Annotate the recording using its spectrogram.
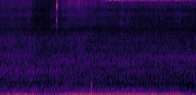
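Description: A car drives past nearby.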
